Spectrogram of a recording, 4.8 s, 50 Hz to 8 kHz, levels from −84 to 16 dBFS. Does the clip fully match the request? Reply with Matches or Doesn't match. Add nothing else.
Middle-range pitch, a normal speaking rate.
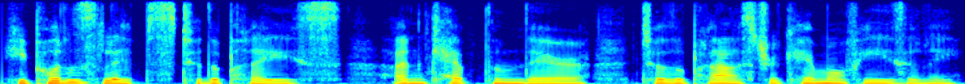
Doesn't match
